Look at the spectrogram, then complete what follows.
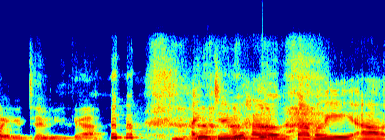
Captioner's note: both chuckle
